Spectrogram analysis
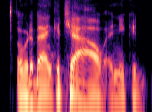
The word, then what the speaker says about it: Krachao: that ferry over to Krachao, and just so you know, it's pronounced as well as written KR Chow and K a chow. So it's Krachao, right? But it's Thai, obviously.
